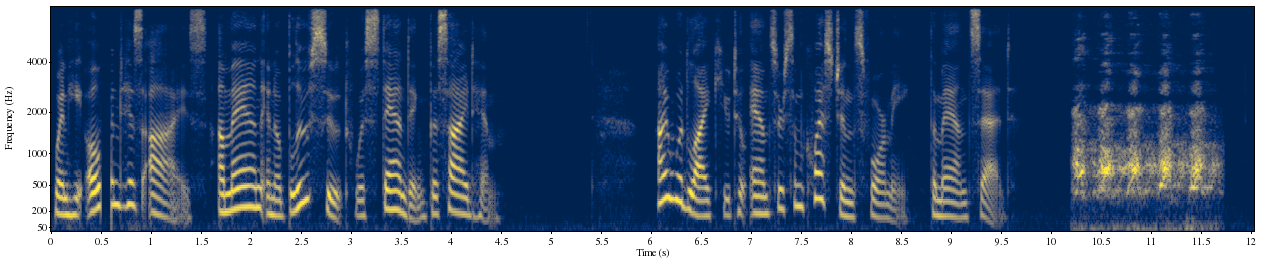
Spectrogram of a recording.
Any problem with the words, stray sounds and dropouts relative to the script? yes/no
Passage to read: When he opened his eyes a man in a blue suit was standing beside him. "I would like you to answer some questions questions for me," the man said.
yes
